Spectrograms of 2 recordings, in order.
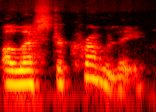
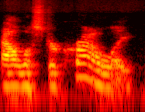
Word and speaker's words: Aleister Crowley: as I understand it, the British pronunciation of his name is Aleister Crowley. But we Americans say it Aleister Crowley.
